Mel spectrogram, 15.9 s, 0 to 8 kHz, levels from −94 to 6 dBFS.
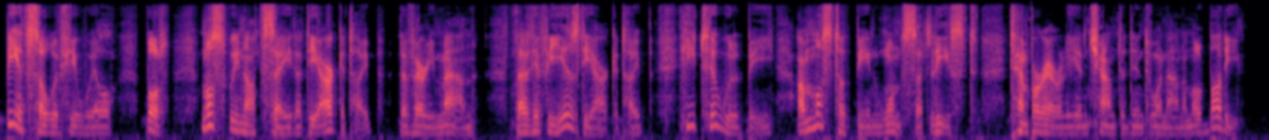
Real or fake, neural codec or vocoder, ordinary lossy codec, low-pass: real; none; AAC, 32 kbps; 7.2 kHz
